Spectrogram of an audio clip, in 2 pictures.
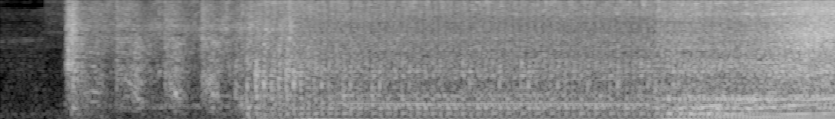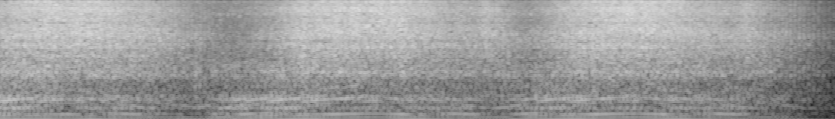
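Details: Mercedes C-Class after front crash, intercooler end torn off: engine starts and revs in smooth swells, each rise bringing a rushing hiss of escaping boost air from the holed intercooler.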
